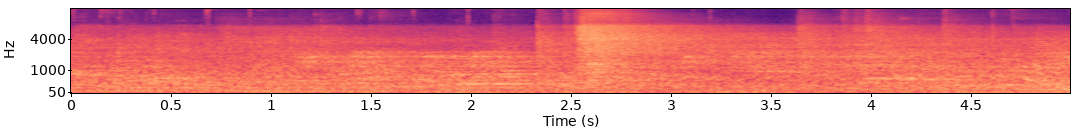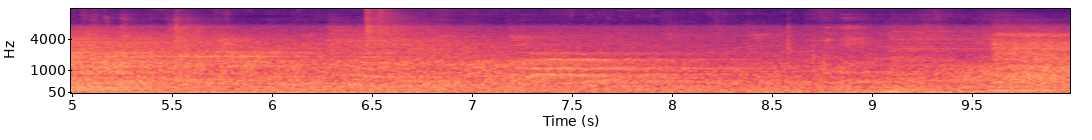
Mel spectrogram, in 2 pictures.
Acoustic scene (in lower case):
crowded indoor space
